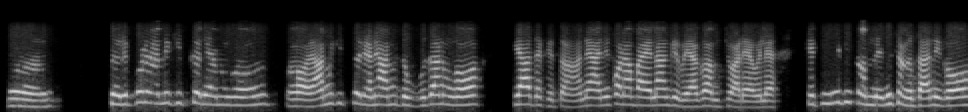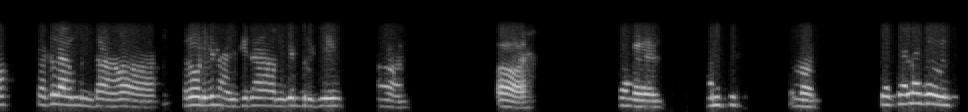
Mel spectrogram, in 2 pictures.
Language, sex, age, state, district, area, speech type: Goan Konkani, female, 45-60, Goa, Quepem, rural, conversation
